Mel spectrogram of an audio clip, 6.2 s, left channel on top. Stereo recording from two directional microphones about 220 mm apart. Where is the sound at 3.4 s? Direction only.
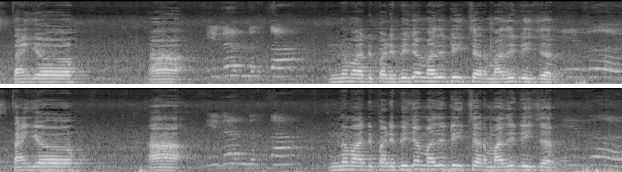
20° right (ahead or behind).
